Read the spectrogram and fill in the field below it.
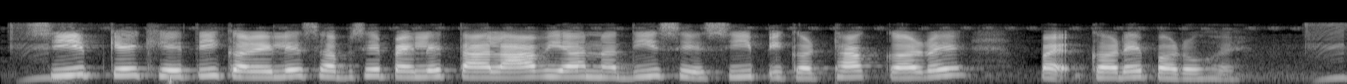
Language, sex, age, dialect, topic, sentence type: Magahi, female, 18-24, Southern, agriculture, statement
